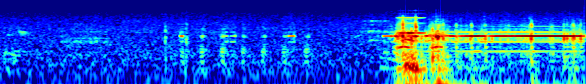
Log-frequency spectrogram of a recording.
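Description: A clatter about three seconds in, then a loud, steady pitched tone with several overtones that keeps sounding.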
